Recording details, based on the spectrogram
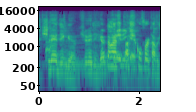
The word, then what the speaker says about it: Schrödinger: Vamos chamar, pro nosso bem aqui, eu sei que esse O com E é um som difícil pra gente brasileiro pronunciar. Vamos chamar de O Schrödinger ou Schrödinger, o que você achar mais confortável.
